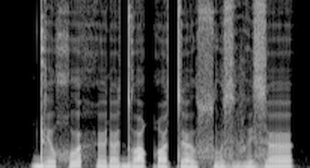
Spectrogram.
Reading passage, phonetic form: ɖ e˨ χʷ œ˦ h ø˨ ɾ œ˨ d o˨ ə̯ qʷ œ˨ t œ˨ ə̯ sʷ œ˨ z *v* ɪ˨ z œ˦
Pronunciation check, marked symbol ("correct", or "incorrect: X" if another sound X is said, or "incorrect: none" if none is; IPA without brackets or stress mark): correct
